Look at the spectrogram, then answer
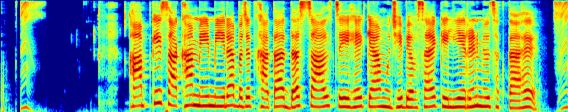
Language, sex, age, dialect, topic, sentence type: Hindi, female, 25-30, Garhwali, banking, question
